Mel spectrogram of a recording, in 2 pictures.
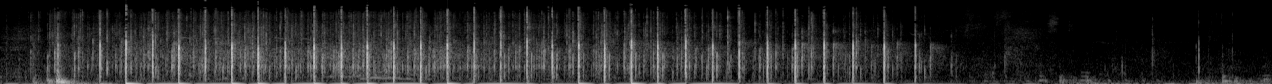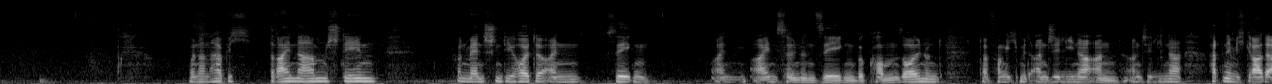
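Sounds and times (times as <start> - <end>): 
audience applause: 0.0 - 9.6
speech: 14.7 - 16.7, 17.3 - 25.4.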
